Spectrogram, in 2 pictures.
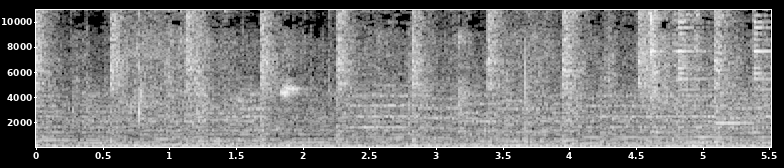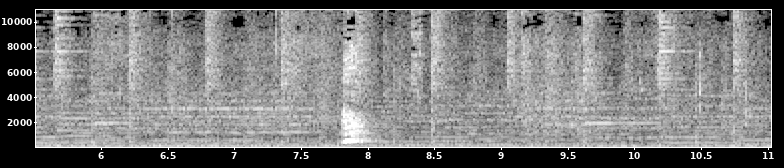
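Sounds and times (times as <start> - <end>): background music: 0.0 - 11.0
small dog barking: 7.8 - 8.2.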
